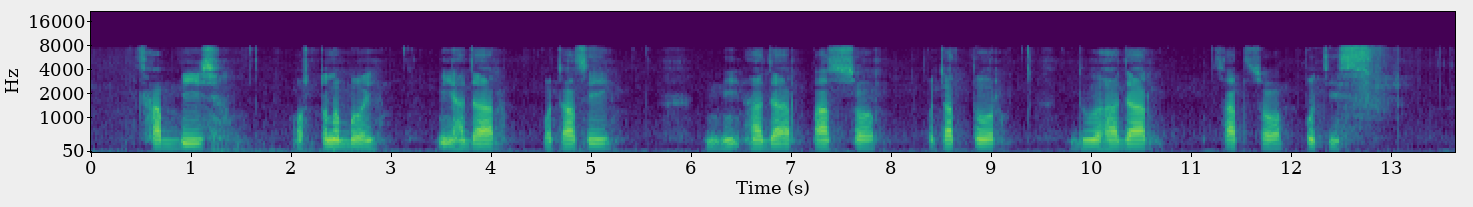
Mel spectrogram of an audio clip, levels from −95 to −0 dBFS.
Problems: background sounds at intervals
